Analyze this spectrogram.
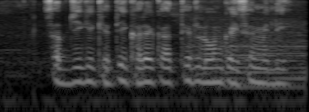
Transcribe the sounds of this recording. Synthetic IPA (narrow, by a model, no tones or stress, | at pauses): sɐb̚d͡ʒik̬ikʰeːt̪ikʰɐɾekʰaːt̪ɪɾloːnkɐĩsemɪliː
